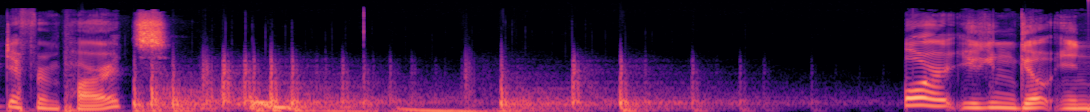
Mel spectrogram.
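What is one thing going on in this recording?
Electronic drum hits play in a quick, fading pattern.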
